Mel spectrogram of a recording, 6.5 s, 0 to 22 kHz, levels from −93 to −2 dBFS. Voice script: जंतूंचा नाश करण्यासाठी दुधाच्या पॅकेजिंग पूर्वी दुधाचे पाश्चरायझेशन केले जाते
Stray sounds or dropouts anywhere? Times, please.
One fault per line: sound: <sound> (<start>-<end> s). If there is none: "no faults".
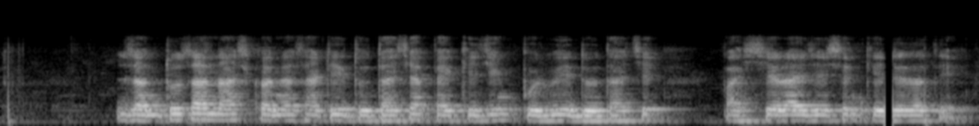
sound: dropout (5.9-5.9 s)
